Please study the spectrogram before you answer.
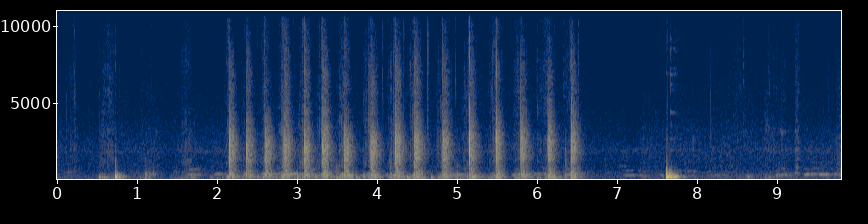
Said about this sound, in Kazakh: Ал мен бананды турап алып, үлкен ыдысқа саламыз.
